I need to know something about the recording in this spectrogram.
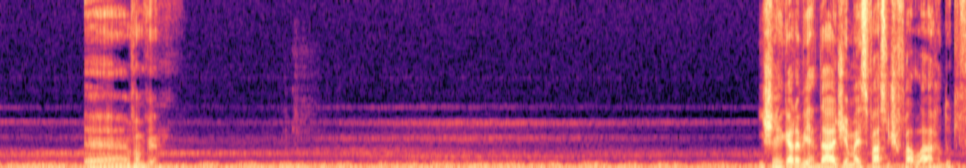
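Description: A young man talks briefly and with animation into a close microphone.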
